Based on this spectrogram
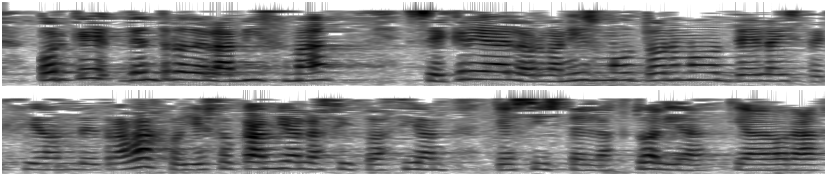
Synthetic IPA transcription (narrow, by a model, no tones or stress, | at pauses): po̞ɾke̞ðe̞nt̪ɾoð̞e̞lamizma | se̞kɾe̞aelo̞ɾɣanizmoawt̪o̞nõ̞mo̞ðe̞lainspe̞kθjo̞nd̪e̞t̪ɾaβaxo̞ie̞sto̞kambjalasit̪waθjo̞ŋ | kesist̪enlaːkt̪waliðakeao̞ɾa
